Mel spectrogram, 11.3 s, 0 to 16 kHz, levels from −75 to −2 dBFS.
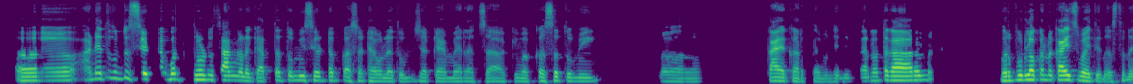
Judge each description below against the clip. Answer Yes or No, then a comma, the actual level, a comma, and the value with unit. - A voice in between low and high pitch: Yes, medium, 170 Hz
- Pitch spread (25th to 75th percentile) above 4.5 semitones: Yes, average, 5.1 semitones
